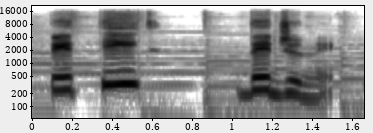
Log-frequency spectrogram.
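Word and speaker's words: petit déjeuner: पेटीट देजुने, पेटीट देजुने।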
